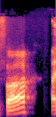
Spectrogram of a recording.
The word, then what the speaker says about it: pho: Do I alienate the majority of people that don't know it's pronounced pho and sound like an asshole? – Totally.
